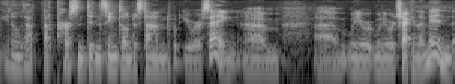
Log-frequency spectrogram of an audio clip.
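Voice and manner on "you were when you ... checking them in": ordinary talk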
